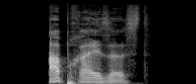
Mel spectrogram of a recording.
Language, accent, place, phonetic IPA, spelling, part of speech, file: German, Germany, Berlin, [ˈapˌʁaɪ̯zəst], abreisest, verb, De-abreisest.ogg
- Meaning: second-person singular dependent subjunctive I of abreisen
